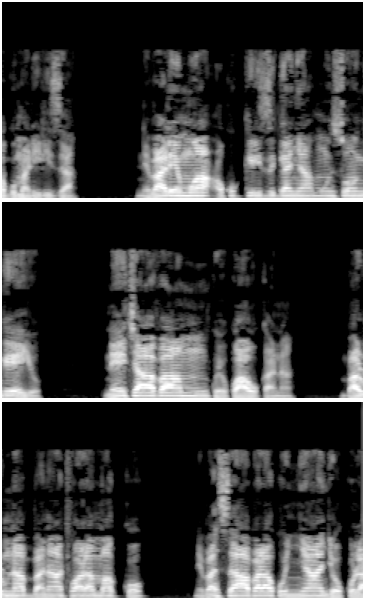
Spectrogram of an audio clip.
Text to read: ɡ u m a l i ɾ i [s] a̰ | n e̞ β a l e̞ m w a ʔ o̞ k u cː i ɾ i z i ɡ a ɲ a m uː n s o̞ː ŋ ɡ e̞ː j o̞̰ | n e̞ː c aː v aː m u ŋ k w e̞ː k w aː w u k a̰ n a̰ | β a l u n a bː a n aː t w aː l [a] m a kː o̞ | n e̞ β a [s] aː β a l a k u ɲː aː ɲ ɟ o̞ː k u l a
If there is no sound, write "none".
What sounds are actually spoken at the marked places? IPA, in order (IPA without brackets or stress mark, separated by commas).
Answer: z, a, s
